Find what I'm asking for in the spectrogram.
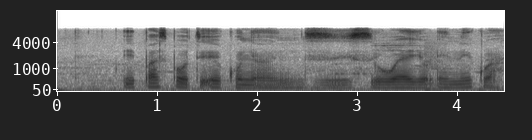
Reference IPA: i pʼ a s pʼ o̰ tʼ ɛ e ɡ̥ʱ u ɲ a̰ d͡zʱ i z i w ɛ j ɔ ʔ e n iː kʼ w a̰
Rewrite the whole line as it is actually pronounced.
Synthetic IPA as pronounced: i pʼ a s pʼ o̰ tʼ i e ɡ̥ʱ u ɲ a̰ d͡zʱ i s i w ɛ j ɔ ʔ e n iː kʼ w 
